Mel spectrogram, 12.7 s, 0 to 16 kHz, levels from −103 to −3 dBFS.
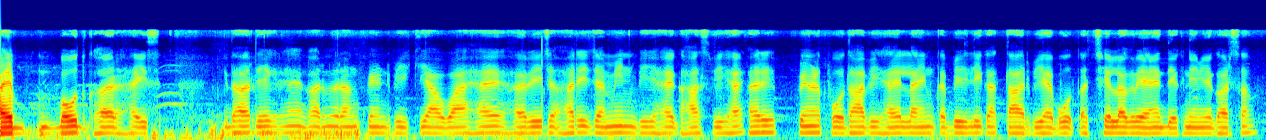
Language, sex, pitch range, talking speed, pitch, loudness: Maithili, male, 120-125 Hz, 215 wpm, 125 Hz, -27 LUFS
